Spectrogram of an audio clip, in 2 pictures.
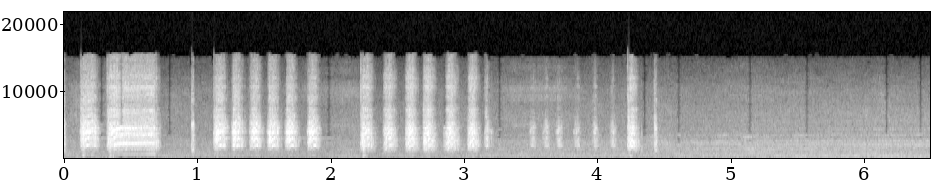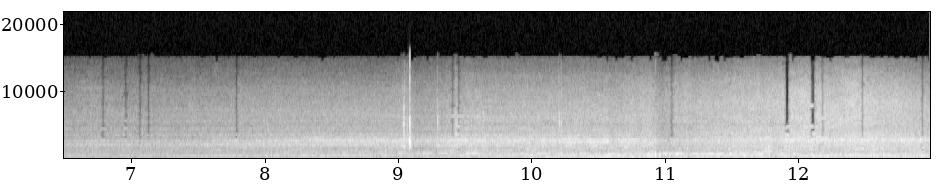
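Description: An electric suburban metro train pulls in alongside the platform, its running noise swelling steadily louder and a motor whine falling slowly in pitch as it brakes. During the first four seconds, rapid clusters of sharp, high chirps sound over the approach.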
